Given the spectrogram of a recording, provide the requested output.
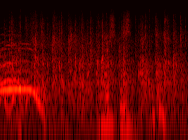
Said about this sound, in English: You can applaud, yes.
